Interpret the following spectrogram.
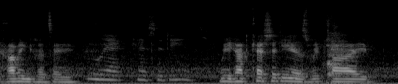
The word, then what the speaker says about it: quesadilla: kisses yeah yeah which is the american way yeah yeah americanized it butchered it i can't say it the mexican way quesadilla but it's not okay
